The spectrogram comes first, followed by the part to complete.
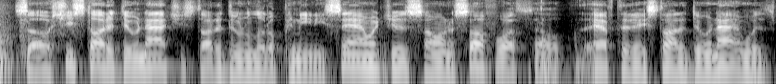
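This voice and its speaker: Talking very fast, a man speaks in a New York accent. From New York, Brooklyn (Williamsburg). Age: 60s. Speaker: restaurant family member and food company salesman. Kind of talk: casual interview chat.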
